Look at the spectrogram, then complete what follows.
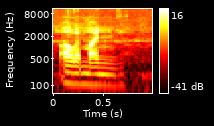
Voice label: "alemany", Catalan; (m) German; (m / f) German

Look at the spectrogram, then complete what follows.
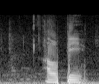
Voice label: "alpi", Catalan; alpine

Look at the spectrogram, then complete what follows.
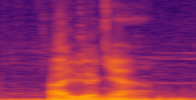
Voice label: "allunyar", Catalan; to zoom out

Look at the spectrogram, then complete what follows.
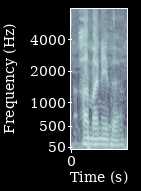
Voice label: "amanida", Catalan

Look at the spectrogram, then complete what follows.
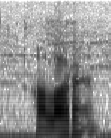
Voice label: "alhora", Catalan; at the same time

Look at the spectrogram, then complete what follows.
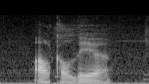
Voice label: "alcaldia", Catalan; (f) office of mayor

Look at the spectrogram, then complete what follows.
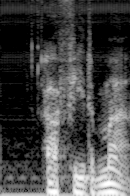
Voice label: "afirmar", Catalan; to state; to affirm

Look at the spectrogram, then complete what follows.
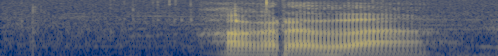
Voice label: "agradar", Catalan; 1. to like

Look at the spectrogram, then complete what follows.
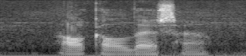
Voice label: "alcaldessa", Catalan; mayoress

